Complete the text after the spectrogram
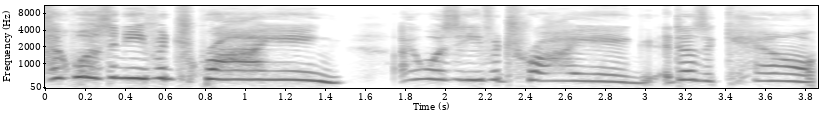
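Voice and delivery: acted-out, furious, high-pitched angry screaming. Describing a circulating video of Justin and Haley at an arcade: retelling Justin's angry yell. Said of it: "screams, yells at her".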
